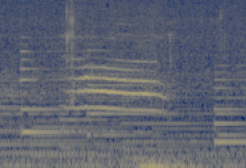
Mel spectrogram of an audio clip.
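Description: A cat meows softly nearby in a couple of drawn-out, tonal calls over a quiet room hum, with no talking.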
